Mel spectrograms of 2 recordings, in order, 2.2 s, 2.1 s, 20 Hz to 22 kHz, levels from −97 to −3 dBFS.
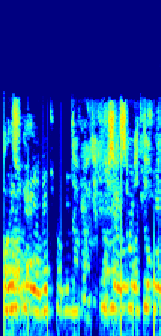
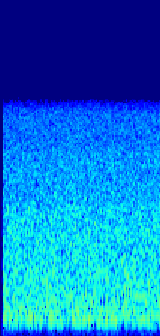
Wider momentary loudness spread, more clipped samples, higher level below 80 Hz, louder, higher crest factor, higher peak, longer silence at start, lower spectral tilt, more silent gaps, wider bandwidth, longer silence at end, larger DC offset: first, 14 LU vs 0 LU; neither; first, -66 dBFS vs -88 dBFS; first, -28 LUFS vs -48 LUFS; about the same, 18 dB vs 14 dB; first, -12 dBFS vs -36 dBFS; about the same, 0.05 s vs 0 s; second, -1.5 dB/octave vs -3.5 dB/octave; neither; second, 8 kHz vs 10.5 kHz; about the same, 0 s vs 0 s; neither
